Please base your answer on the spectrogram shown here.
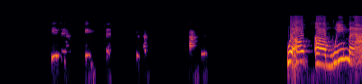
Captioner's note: woman speaking through warped and choppy audio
